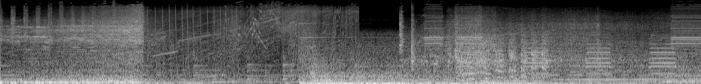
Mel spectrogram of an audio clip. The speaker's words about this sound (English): Whoa! You just turned on every car in this parking garage.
